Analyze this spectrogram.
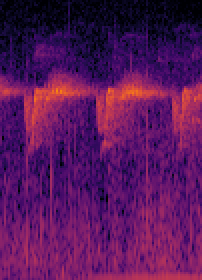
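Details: Wild birdsong inside an enclosed gorge at Tutulari Avatar Gorge, Pampanga, Philippines, where the calls echo: three high, clear whistled notes, each opening with a quick rising slur and then holding a long, steady tone, spaced under a second apart.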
